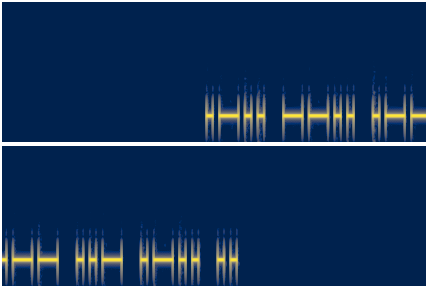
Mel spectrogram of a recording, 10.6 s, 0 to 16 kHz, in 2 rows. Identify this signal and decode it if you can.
Morse code, heard as a keyed tone, about 15 wpm, 700 Hz. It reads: LZ1ULI
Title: DXCC-100 Call Signs - 6 Characters - Repeated 2x - 15wpm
